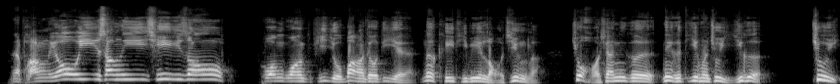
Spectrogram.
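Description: A man's voice: on the high side, a little mellow. A man with a Northeastern Mandarin accent telling a casual spoken anecdote, rambling and repeating himself with lots of fillers. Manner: rambling, repetitive, full of fillers. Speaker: storyteller.

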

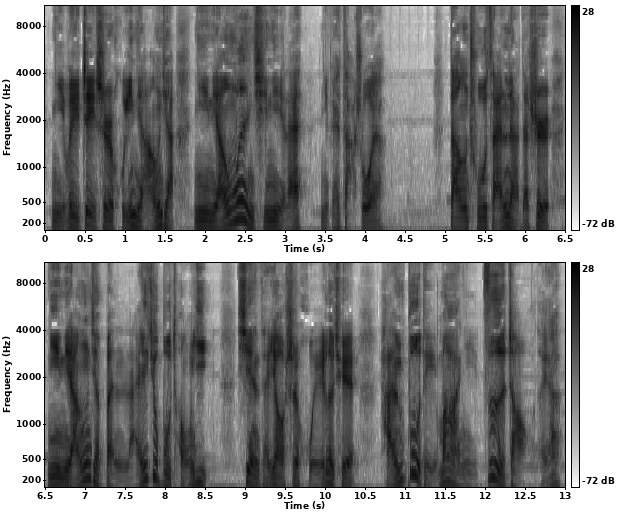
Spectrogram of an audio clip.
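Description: Young village husband, coaxing, pleading, storybook, male reader, lively pitch. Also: a little slow.

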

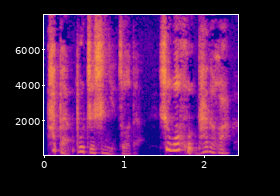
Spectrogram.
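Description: A woman voicing a gentle, tactful young maid who coaxes and explains softly. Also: mid-range voice, very animated, quick pace, husky, exaggerated voice. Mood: coaxing.

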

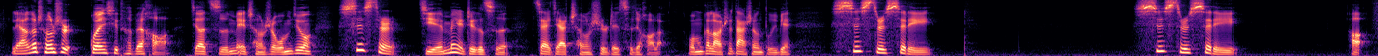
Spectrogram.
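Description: A man leads a recorded English lesson. His voice is clear and resonant, and his pitch rises and falls in an animated way. He repeats phrases slowly for listeners to copy. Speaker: English teacher.

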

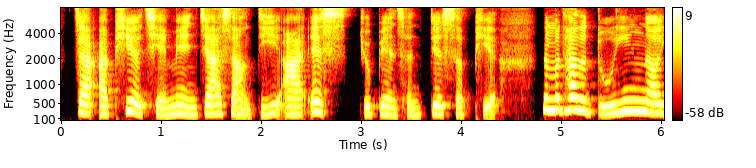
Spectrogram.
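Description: Mellow-voiced woman teaching English words. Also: on the high side. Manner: reads English example sentences slowly, then explains them; ends phrases with the filler "啊". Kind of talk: radio vocabulary lesson.

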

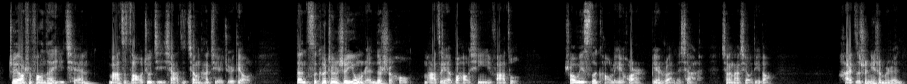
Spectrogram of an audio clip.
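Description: A man narrating a crime novel as an audiobook, reading in a steady, measured way. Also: fairly low pitch, husky.

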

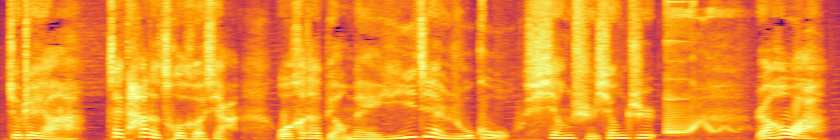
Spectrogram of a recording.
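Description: A woman hosting a show of funny stories, chatty, tacking a drawn-out filler onto her phrases. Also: mid-range voice, animated, a little mellow. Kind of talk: comic storytelling.

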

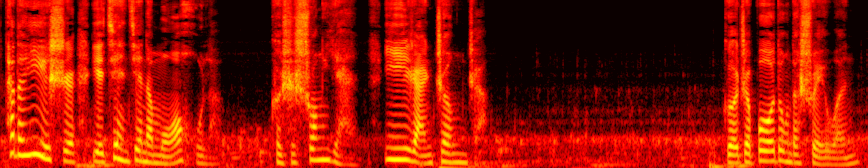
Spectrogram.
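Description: A woman narrating a novel as an audiobook in an expressive storytelling manner. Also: on the low side, measured pace, long pauses, slight background noise. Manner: expressive storytelling, lively intonation.

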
